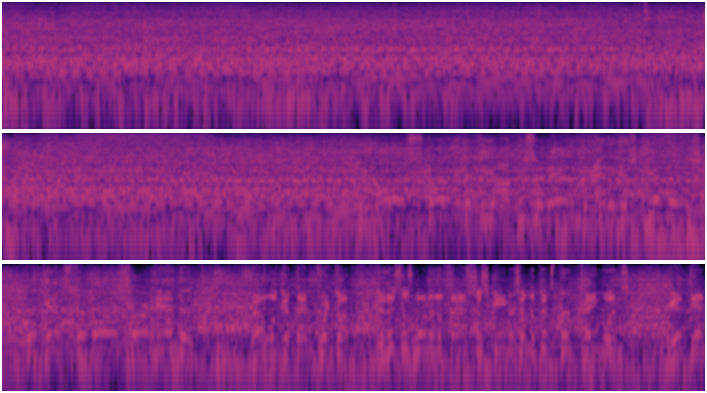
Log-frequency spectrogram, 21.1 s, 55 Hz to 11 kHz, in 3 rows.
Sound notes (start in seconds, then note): 5.3 cheers and applause; 7.2 horn blaring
